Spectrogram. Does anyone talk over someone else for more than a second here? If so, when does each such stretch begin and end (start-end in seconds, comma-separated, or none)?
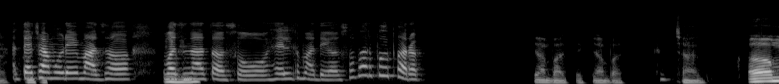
none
